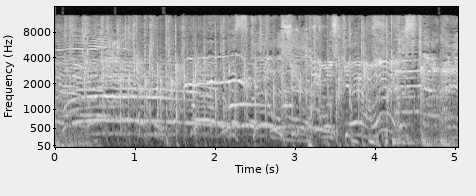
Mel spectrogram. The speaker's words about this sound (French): Voilà, c'est coupe du jour, on va s'applaudir bien fort.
